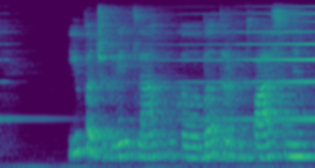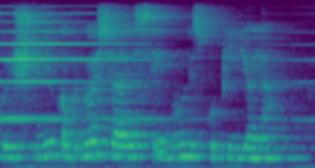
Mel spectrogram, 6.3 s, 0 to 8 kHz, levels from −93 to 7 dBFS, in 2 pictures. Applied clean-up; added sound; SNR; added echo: none; Bowed string instrument; 4 dB; reverberation time 0.9 s.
